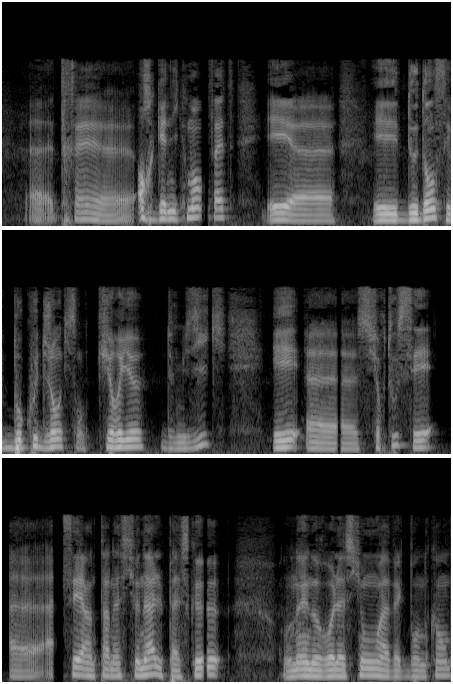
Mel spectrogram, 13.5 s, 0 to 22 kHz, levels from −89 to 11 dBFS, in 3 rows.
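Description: Throughout, the speech sounds rough and grainy, with noise filling the gaps between harmonics, likely low-delay AAC compression at a low bitrate; unlike background hiss, the grain tracks the voice. AAC frame loss with muting then leaves soft-edged silent holes at 1.97–2.07 s, 7.82–7.90 s, 9.47–9.60 s and 10.97–11.05 s, fading out and back in.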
